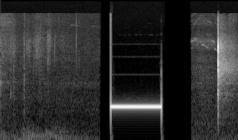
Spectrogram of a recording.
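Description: A single steady electronic censor bleep, a pure mid-pitched tone about half a second long, switched on and off abruptly about a second in.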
